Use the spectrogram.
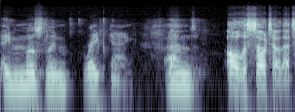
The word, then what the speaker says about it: Lesotho: And Lesotho, that's how you pronounce it.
